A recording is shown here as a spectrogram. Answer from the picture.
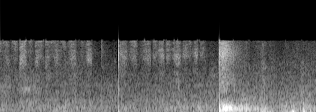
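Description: Writing on a lecture-hall board: a run of short scratching strokes, then a sharp click a little over two seconds in and a louder knock about four and a half seconds in.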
